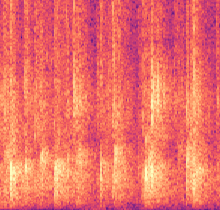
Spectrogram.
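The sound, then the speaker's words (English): A church audience claps hands for the praise team, a steady wash of applause with louder accented beats falling in a regular rhythm, moderately loud and continuing throughout without voices. “can we give our praise team a hand clap?”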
